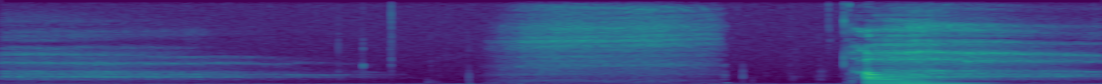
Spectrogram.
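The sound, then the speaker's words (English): Slow, deliberate breathing, in through the nose and out through the mouth, gives a few soft, airy breaths separated by short pauses. It ends with a louder voiced sigh that slides downward in pitch, all faint and unaccompanied by talk. “So remember to inhale through your nose, hold it, and exhale slowly through your mouth.”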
